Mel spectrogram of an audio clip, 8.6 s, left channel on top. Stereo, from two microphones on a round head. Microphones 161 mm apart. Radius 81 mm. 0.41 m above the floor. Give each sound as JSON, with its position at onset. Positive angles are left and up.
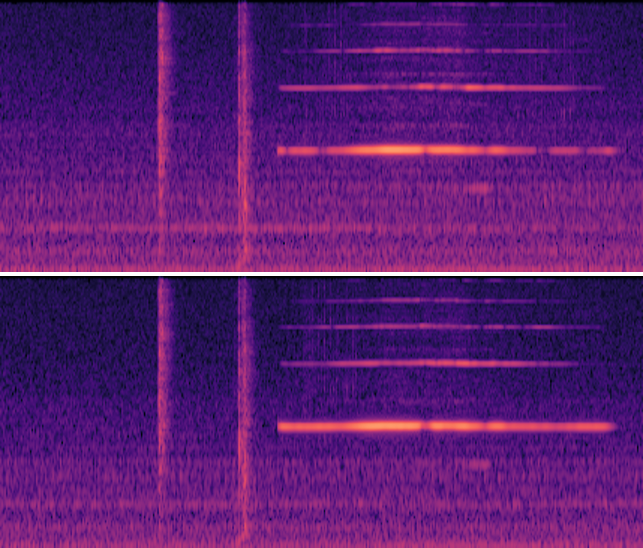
{"t": 2.1, "sound": "a crack", "side_deg": 5, "distance_m": 1.0}
{"t": 3.7, "sound": "a flute", "side_deg": 60, "distance_m": 3.0}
